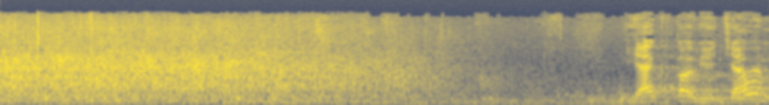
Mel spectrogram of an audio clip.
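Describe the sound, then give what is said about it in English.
A crowd at the Warsaw School of Economics applauds the Ukrainian students, the Ukrainian nation and President Volodymyr Zelensky, after he is given an honorary doctorate. The clapping is a dense, steady wash that gradually fades over a few seconds, then a voice starts speaking. “A huge round of applause to the Ukrainian students, the Ukrainian nation, and the Ukrainian president.”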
